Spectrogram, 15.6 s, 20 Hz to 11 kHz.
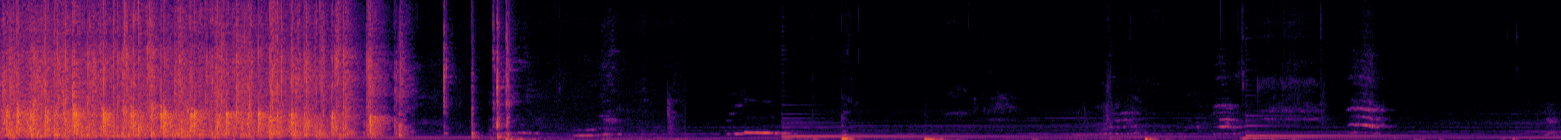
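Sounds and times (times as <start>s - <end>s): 
crowd applauding: 0.0s - 4.3s.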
